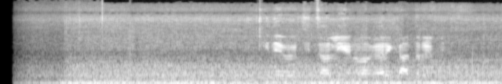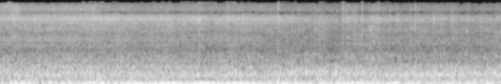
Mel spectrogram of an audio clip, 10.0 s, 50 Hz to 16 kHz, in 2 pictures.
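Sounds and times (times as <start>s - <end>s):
car engine drone: 0.2s - 10.0s
road noise: 0.2s - 10.0s.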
